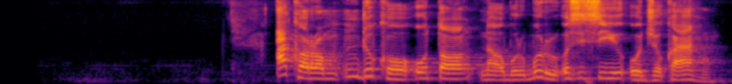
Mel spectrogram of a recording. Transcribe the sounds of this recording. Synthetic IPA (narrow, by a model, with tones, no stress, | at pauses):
a˦kɔ˨ɾɔ˨m̩˦n̩˦dʊ˦kʊ˨ʊ˦tɔ˦na˨o˨ɡ͡bu˨ɾu˨ɡ͡bu˦ɾu˨ʔo˦s̬i˦si˦o˨d͡ʒo˨ka˦ɦʊ̰˨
